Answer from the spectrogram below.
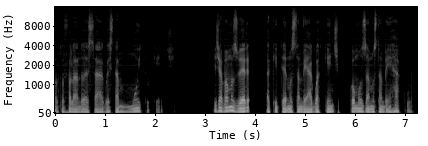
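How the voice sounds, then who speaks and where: Low, dark-voiced man teaching words patiently. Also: no room sound. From Paraguay. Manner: patient, repeats words slowly. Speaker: language teacher. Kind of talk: lesson explaining words at a whiteboard.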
